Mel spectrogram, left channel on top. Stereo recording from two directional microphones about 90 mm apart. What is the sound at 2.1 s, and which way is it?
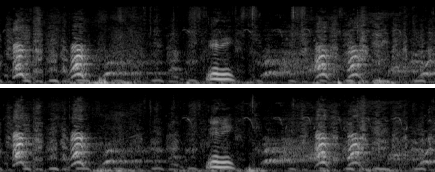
Speech, 10° right (ahead or behind).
